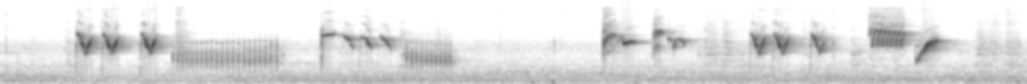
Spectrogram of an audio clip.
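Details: Asian pied starling song used as a lure to stimulate a bird: quick falling chirp triplets separated by long, flat buzzy rasps, ending in scattered whistled notes and a harsh squeal.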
